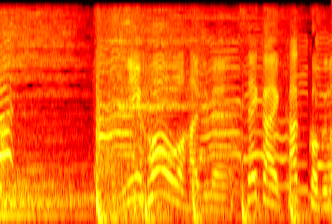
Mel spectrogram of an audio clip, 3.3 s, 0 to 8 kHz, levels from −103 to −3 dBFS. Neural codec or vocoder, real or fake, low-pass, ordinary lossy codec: none; real; 7.2 kHz; none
